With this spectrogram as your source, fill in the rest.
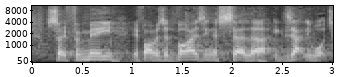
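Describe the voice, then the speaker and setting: With music in the background, a man with a British accent speaks fairly quickly at a fairly high pitch. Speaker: property auctioneer. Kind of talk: corporate explainer talk to camera giving advice.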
